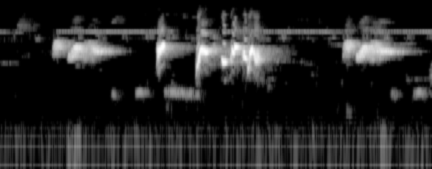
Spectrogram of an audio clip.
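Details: Red-whiskered bulbul song with pleasing, unrepeated phrasing, used for teaching young birds: a soft slurred whistle, a sharp note, then a quick tumbling cluster of warbles, ending with another drawn-out whistle.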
